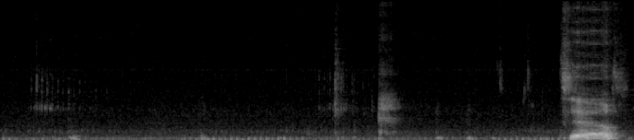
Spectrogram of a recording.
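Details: A single loud, wavering meow from Zephy, a female pet cat, comes near the end after quiet indoor murmurs and soft knocks; the call dips and rises in pitch over about half a second.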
